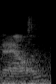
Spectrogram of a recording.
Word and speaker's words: Alan: First name, Alan, and I'll spell that, A-L-A-N. Nobody gets it right. Second name, Richter, R-I-C-H-T-E-R, and your address.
